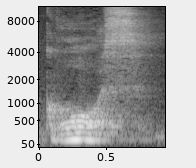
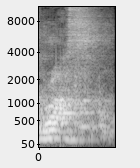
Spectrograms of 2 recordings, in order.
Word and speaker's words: Groß: It's called SZ, and that is groß. Groß with a long O, and a small s. Groß. Not gross.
